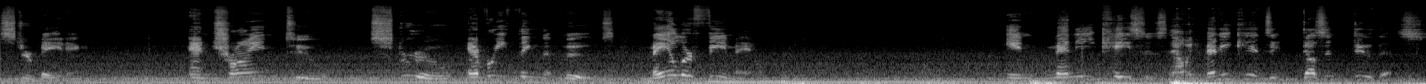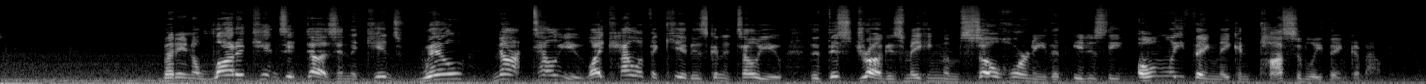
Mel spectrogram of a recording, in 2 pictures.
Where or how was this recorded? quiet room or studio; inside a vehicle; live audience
inside a vehicle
